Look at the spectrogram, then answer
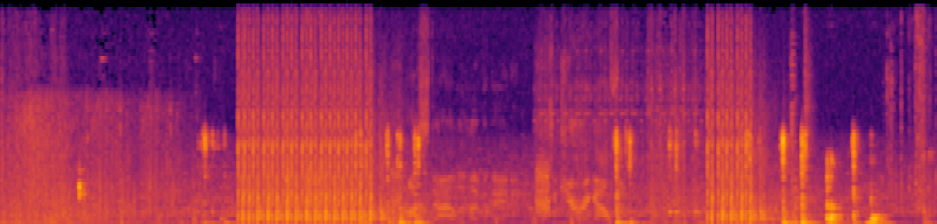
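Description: Rapid automatic gunfire from the video game Red Crucible Firestorm comes in several sustained bursts with scattered single shots between them, set over a voice talking and background game sounds.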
